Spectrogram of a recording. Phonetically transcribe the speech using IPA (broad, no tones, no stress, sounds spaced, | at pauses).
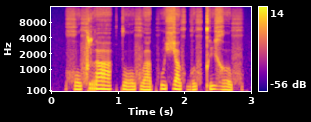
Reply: x o xʷ r a | t̪ oː xʷ a kʷʰ ɯ ç aː xʷ ɡʷ i xʷ kʼ i ɣ ɤ xʷ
